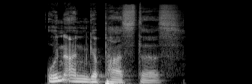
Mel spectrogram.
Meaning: strong/mixed nominative/accusative neuter singular of unangepasst
- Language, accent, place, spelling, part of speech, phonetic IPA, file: German, Germany, Berlin, unangepasstes, adjective, [ˈʊnʔanɡəˌpastəs], De-unangepasstes.ogg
